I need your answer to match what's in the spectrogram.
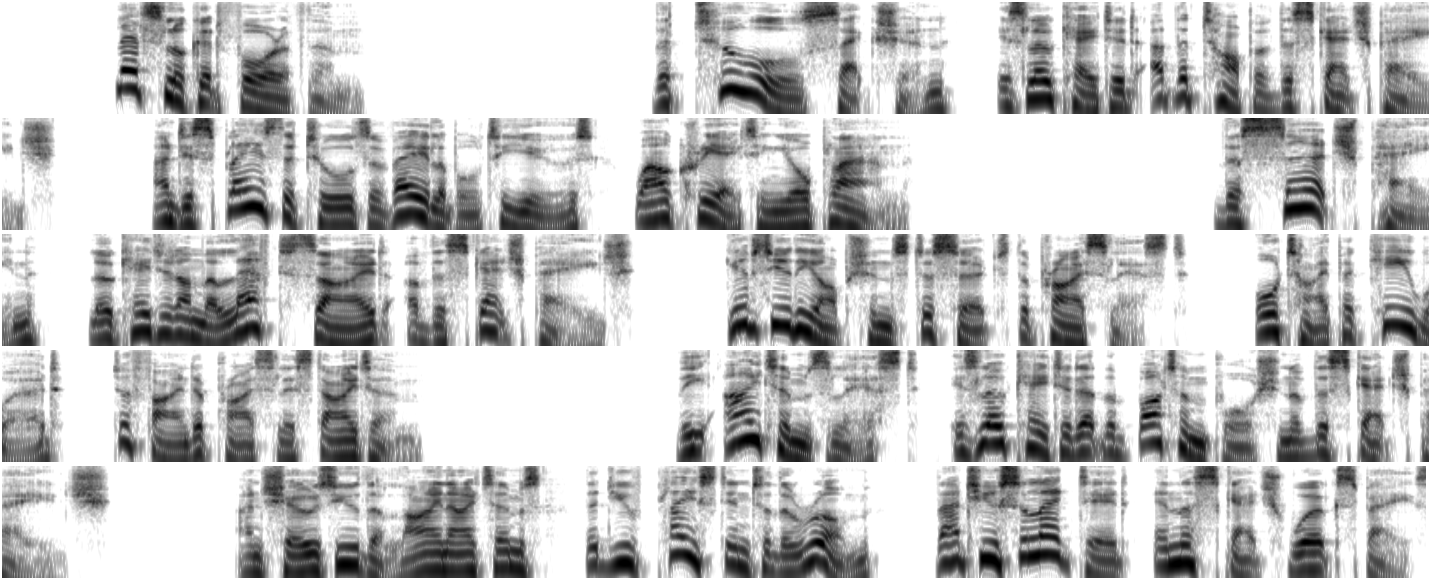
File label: e learning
